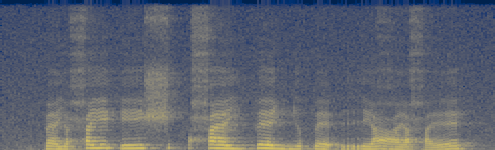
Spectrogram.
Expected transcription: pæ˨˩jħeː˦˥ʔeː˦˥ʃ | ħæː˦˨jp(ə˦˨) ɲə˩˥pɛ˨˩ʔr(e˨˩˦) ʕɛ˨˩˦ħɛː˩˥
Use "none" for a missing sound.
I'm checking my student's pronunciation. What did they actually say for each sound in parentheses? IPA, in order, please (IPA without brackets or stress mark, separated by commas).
ɛ˦˨, e˨˩˦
